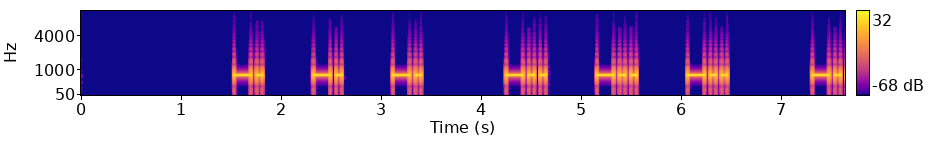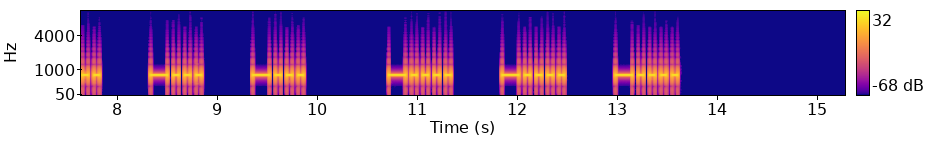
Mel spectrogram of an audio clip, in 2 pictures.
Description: Morse code, heard as a keyed tone, about 21 wpm, 800 Hz. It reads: N N N D D D B B B 6 6 6
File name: Variable Speed / Variable Speed-mp3s / GZ GZ7 sp @20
